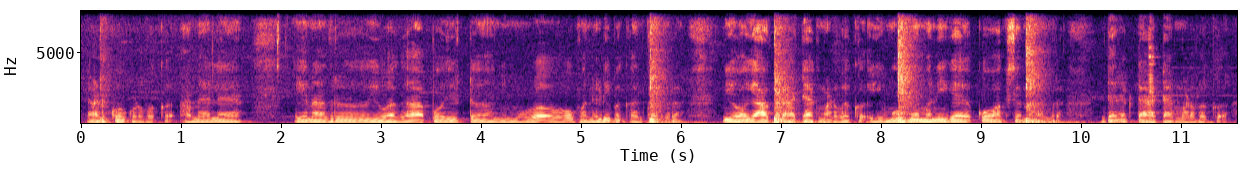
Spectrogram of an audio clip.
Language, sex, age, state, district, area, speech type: Kannada, male, 18-30, Karnataka, Haveri, rural, spontaneous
